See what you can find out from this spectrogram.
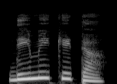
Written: ಧಿಮ್ಮಿಕಿಟ

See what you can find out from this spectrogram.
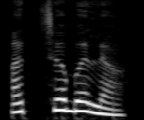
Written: ಅಚ್ಚುಬೆಲ್ಲ

